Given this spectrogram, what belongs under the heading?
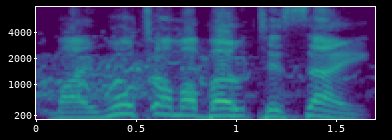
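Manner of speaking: clumsy put-on Cockney; badly faked Cockney accent in full voice; failed Cockney attempt. Shown as a demonstration. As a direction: have a go at Cockney and miss. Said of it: "if I tried the Cockney accent".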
